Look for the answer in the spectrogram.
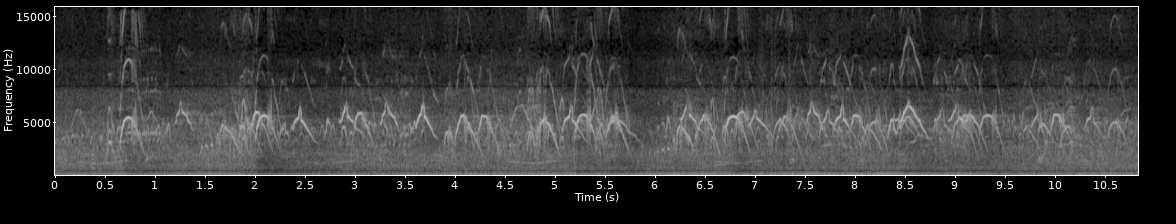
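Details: Plumed whistling ducks fighting over territory give a dense chorus of thin, high, rising-and-falling whistles, many birds calling over one another continuously, with a low background rumble.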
